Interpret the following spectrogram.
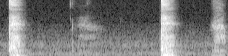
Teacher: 이렇게 바람 빠지는 소리가 나요. 무성음입니다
